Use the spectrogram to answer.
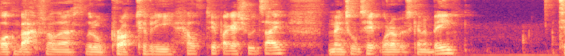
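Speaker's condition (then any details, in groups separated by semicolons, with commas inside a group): No condition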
